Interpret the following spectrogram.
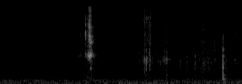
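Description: A sharp click about a second in, followed by a few lighter ticks: small metal and plastic parts being handled and set down on a workbench.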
